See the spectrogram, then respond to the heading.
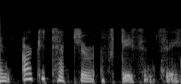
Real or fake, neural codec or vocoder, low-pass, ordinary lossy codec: fake; codec, 44.1 kHz, 3.4 kbps, Pupu-Codec; 5.4 kHz; Opus, 64 kbps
